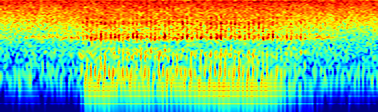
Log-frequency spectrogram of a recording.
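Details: Single low buzzing snore lasting over a second against a quiet background; snoring.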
